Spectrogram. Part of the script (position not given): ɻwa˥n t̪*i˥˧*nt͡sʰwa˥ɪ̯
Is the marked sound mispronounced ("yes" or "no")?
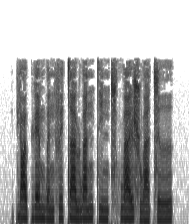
yes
